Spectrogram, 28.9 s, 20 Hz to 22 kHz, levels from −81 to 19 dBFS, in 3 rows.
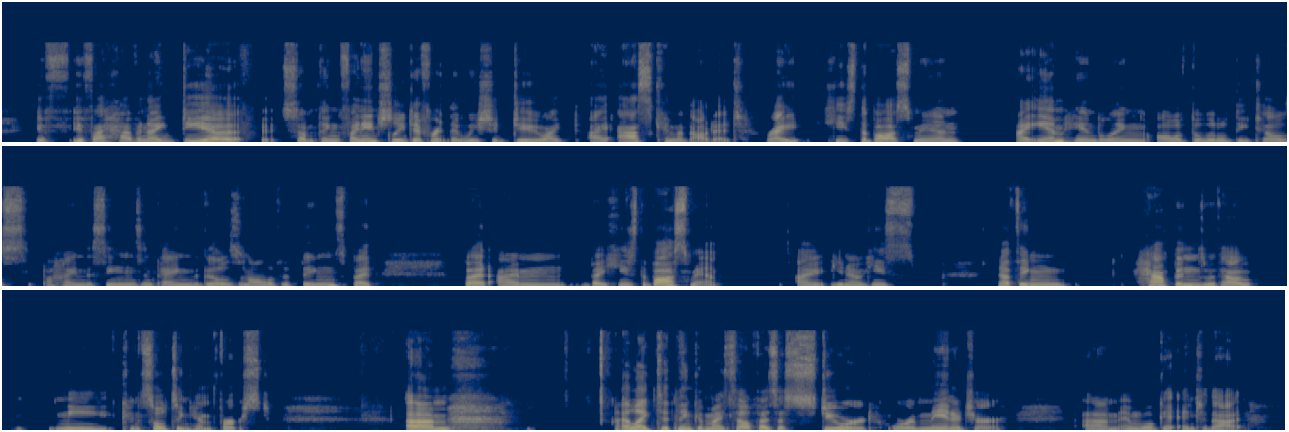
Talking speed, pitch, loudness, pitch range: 170 wpm, 195 Hz, -26 LUFS, 180-235 Hz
